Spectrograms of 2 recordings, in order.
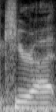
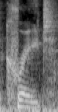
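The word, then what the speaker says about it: Krait: I did want to get the Kira MK2, actually, the crate MK2. I was told that that is how it's pronounced.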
